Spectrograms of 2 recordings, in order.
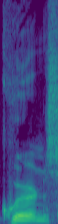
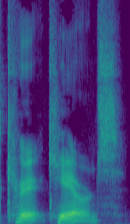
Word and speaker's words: Cairns: I really appreciate Andy Querns or Cairns. It's not like the mushroom protein guy. He was Querns. Yeah. Martin Querns. But it's Cairns.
